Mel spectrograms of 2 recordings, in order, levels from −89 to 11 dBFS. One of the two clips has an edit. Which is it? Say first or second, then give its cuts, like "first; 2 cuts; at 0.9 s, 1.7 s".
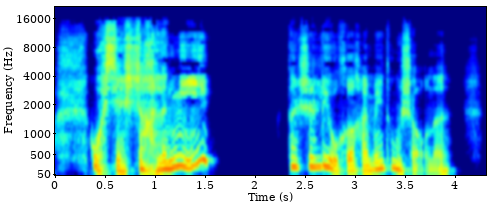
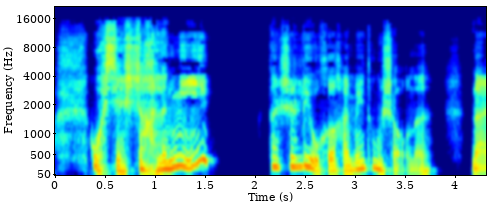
second; 1 cut; at 1.7 s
